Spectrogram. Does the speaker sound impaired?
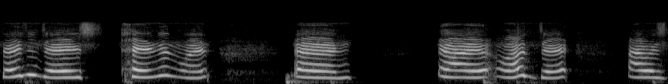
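Yes: tracheostomy, cystic hygroma of head and neck; doctors predicted never talking, learned to talk, unable to swallow, breathing effortful when running.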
